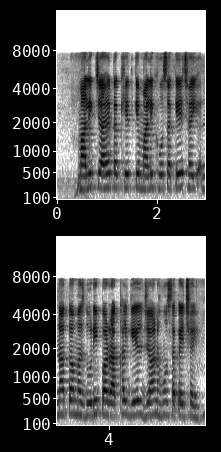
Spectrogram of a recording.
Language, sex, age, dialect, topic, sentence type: Magahi, female, 25-30, Western, agriculture, statement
